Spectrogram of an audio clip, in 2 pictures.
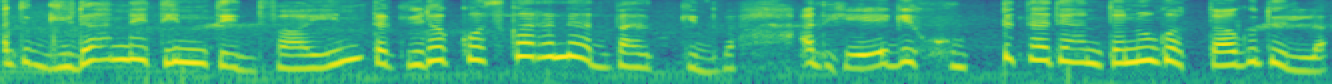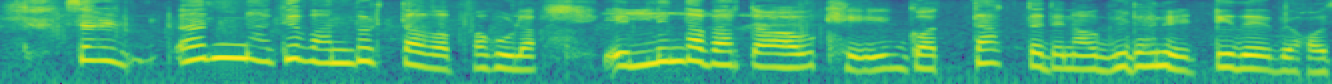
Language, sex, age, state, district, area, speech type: Kannada, female, 18-30, Karnataka, Dakshina Kannada, urban, spontaneous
